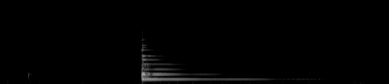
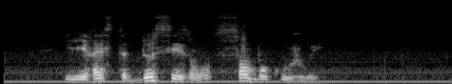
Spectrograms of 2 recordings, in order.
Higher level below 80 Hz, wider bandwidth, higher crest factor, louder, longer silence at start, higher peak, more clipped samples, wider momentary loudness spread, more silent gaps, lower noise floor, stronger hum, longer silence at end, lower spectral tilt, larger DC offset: second, -82 dBFS vs -56 dBFS; second, 6.2 kHz vs 10 kHz; first, 28 dB vs 18 dB; second, -39 LUFS vs -18 LUFS; first, 1.4 s vs 0.05 s; second, -18 dBFS vs -2 dBFS; neither; first, 23 LU vs 17 LU; neither; first, -77 dBFS vs -39 dBFS; neither; first, 1.3 s vs 0 s; about the same, -8 dB/octave vs -8.5 dB/octave; neither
